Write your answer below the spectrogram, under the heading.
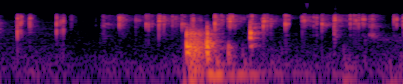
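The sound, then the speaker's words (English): Dice clatter for a tabletop sanity roll, a quick run of sharp light clicks and taps with a denser rattling burst in the middle, fairly faint and without talk. “I need a second sanity roll. Oh no. Oh, come on, dice.”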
